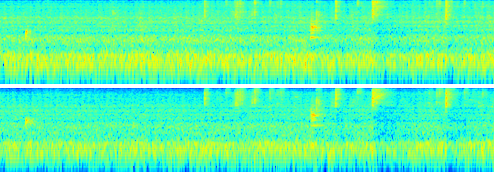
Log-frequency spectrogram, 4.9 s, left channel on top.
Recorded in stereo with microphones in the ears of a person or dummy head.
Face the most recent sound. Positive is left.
turn(degrees=15)  # may be behind; listen again after turning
